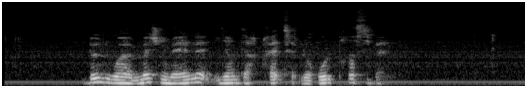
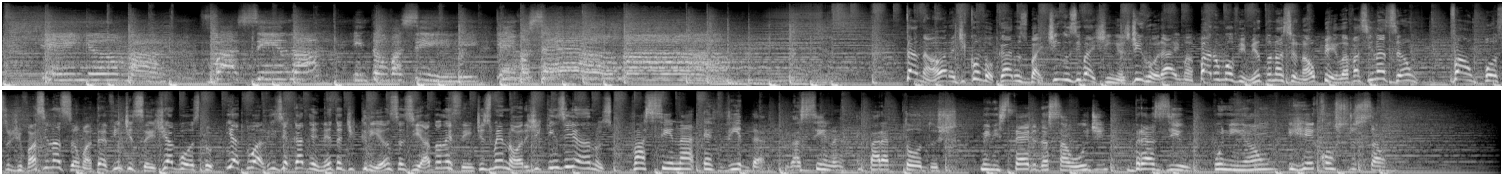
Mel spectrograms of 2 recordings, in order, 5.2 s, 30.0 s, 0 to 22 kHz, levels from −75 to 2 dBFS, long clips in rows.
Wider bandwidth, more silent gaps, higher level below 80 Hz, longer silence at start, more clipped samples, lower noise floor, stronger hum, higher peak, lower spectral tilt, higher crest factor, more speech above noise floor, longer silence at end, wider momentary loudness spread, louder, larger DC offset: second, 7.2 kHz vs over 20 kHz; neither; second, -54 dBFS vs -24 dBFS; first, 0.8 s vs 0 s; neither; first, -47 dBFS vs -36 dBFS; neither; second, -4 dBFS vs 0 dBFS; first, -8.5 dB/octave vs -4 dB/octave; first, 18 dB vs 12 dB; first, 28 dB vs 23 dB; first, 1.4 s vs 0.25 s; first, 13 LU vs 5 LU; second, -20 LUFS vs -13 LUFS; neither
